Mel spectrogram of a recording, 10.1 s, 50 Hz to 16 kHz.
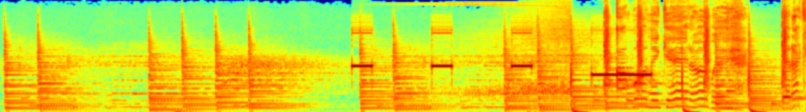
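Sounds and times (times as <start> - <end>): background music: 0.0 - 10.0
short electronic timer beeps: 4.4 - 4.7.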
